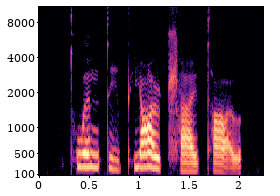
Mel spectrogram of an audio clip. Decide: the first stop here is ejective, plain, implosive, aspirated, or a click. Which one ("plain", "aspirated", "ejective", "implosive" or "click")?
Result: aspirated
